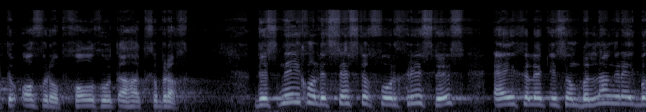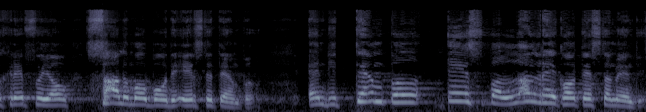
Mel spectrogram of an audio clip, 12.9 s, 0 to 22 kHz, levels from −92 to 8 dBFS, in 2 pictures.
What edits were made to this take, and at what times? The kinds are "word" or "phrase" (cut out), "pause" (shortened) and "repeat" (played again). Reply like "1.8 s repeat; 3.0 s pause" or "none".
none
